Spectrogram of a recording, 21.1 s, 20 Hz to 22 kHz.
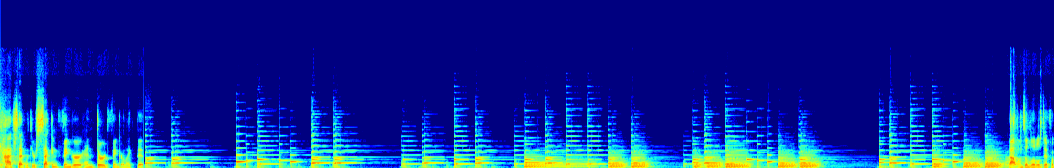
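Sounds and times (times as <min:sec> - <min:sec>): piano notes and chords: 0:02.8 - 0:21.0.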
